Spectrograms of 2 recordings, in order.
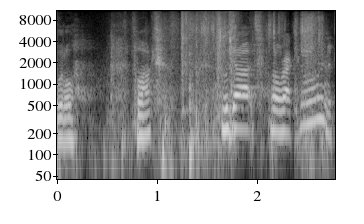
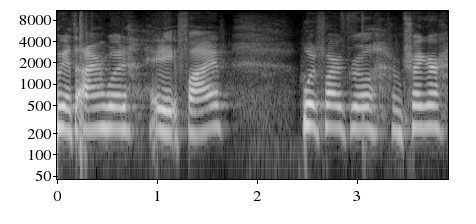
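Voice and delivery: breathless, winded, short of breath. Unboxing a heavy box on camera, the speaker announces the grill, out of breath. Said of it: "I'm out of breath".

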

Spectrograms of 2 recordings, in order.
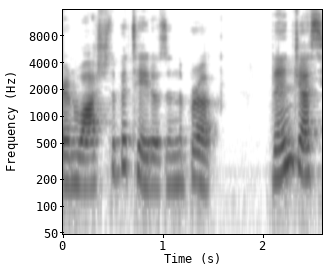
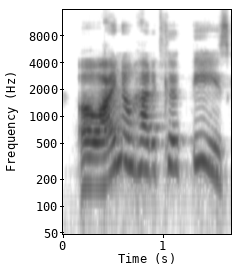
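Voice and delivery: loud, glad, cheerful cry, rising; 3 semitones higher, 6 dB louder than usual. Jesse, before dinner, cries out happily to the others. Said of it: "cried Jesse happily".

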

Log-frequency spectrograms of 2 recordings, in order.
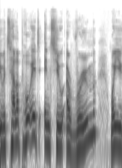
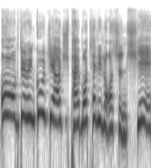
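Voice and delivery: put-on very high, chattering little kid voice. Speaker retells a Project Milo tech demo, voicing the kid's reply as Milo. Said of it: "And then the kids are".

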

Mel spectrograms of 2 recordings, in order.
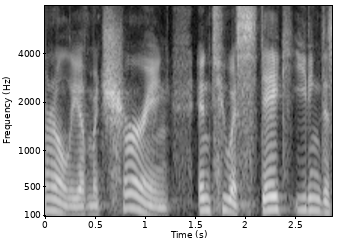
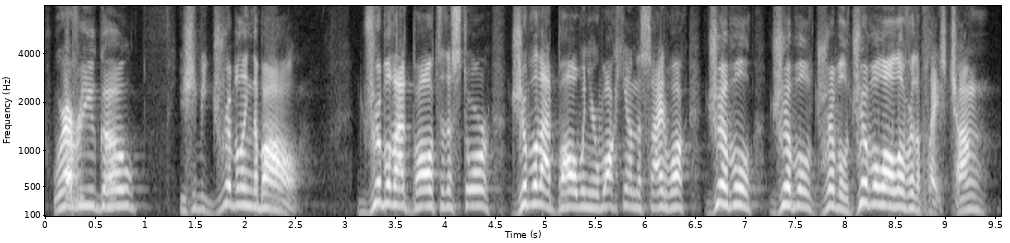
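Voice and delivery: raised, raspy coach voice; 6 semitones higher, 7 dB louder than usual. Quoting a man who once told him this about dribbling, imitating his raspy voice. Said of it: "His raspy voice was that, really like that".

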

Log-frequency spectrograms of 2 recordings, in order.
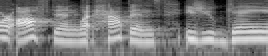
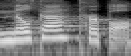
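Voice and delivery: plain

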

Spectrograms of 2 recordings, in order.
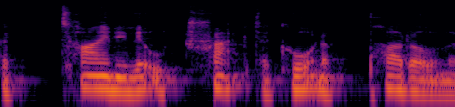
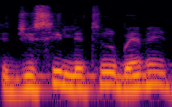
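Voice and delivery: put-on Indian accent, higher pitch; 3 semitones higher, 6 dB louder than usual. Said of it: "[INDIAN ACCENT]".

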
